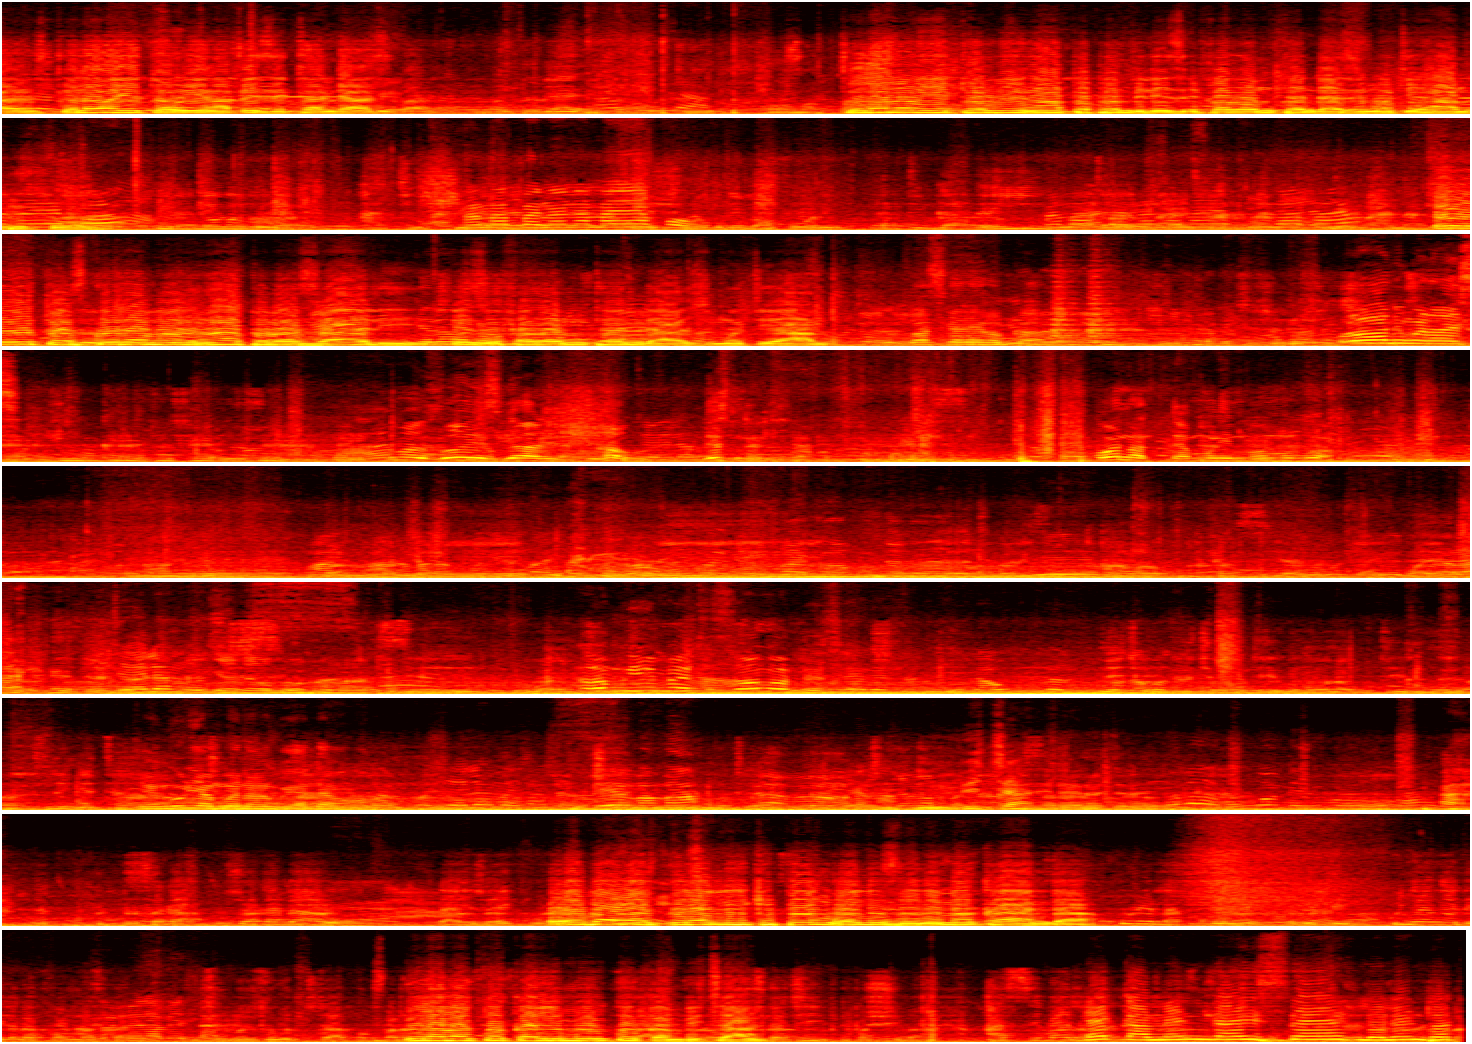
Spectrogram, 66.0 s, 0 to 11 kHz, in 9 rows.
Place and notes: Entumbane Rank, Bulawayo, Zimbabwe - Binga bus leaving Entumbane rank
...the bus is still filled with traders when it starts leaving the rank… the driver reminds that they have to leave… and soon is the last change to drop out… one passenger says a prayer… and off we go on a 6 – 8 hours journey to “the back of beyond”…
(...the mic is an unusual feature… I think it’s the only time in my many journeys that I heard it functioning...)
mobile phone recording
15 May 2016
